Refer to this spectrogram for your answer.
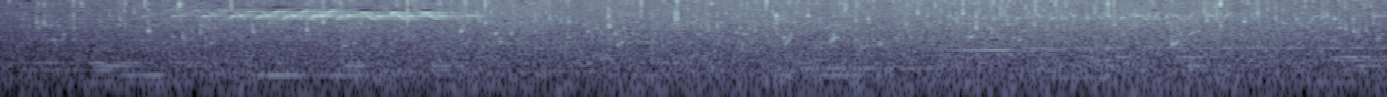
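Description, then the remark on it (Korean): A babbling stream flows steadily through Baeksasil Valley, a forested valley in Seoul, South Korea, its continuous watery rush and trickle filling the scene at moderate volume, with a faint bird call briefly rising above it early on. “눈을 감으면 귓가에 일렁이는 바람소리와 졸졸졸 계곡을 따라 흐르는 물소리가 선명해진다.”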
